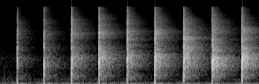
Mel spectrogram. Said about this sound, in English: clap it up, you know, respect, hats off, the whole nine.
